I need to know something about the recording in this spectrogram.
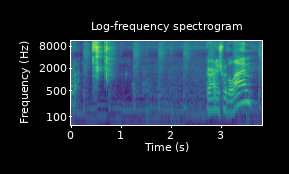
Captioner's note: can hissing; upbeat music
